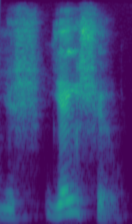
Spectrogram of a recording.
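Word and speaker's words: ישוע: on the end, but the ayin on the end wouldn't have been pronounced. Okay. It would have still would have been yud, shin, vav, ayin, but it would have been pronounced yeshu.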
